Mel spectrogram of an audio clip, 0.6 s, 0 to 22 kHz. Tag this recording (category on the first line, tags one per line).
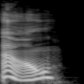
Speech > Solo speech
2025
Adult
AW
Aww
Calm
FR-AV2
Generic-lines
hurt
Hypercardioid
july
Male
mid-20s
MKE-600
MKE600
OW
pain
Sennheiser
Shotgun-mic
Shotgun-microphone
Single-mic-mono
Tascam
VA
Voice-acting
